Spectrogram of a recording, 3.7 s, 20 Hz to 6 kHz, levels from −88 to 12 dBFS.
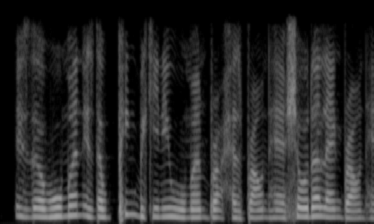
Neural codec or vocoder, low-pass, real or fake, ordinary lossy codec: none; 5.4 kHz; real; none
